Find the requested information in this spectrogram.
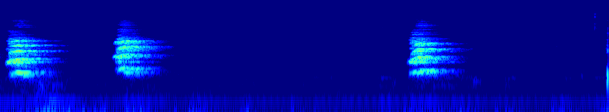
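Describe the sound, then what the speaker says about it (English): A dog named Juno barks three times indoors, two quick loud barks close together and then a third after a pause, with quiet between. "I just took her out, but she's barking."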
